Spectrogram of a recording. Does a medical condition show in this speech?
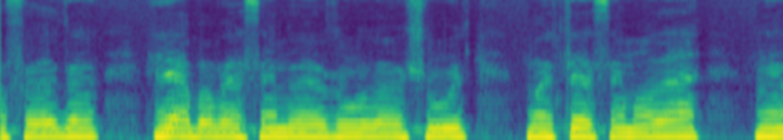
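Yes: ALS.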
